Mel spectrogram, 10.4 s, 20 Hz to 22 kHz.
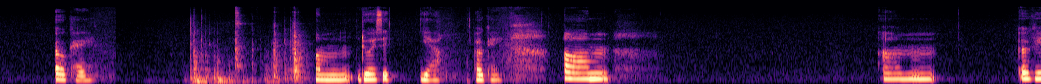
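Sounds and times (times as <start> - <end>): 
speech: 0.6 - 1.1, 3.2 - 6.4, 8.8 - 9.4, 10.2 - 10.4
door pushed shut settling into the frame: 1.9 - 3.2.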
